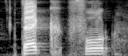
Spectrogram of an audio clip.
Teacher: Takfur sama kaf sebagaimana ta membacanya ditahan dahulu bunyinya baru dialirkan nafasnya.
